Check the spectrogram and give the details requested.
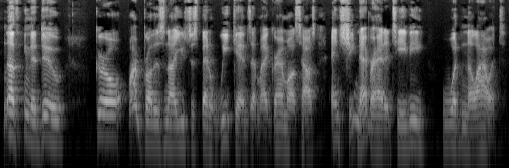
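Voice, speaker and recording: A man voicing an easygoing, gently bossy family dad with a folksy, emphatic way of talking in a children's story. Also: mid-range voice, moderate pace, natural voice. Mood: nostalgic, amused.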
